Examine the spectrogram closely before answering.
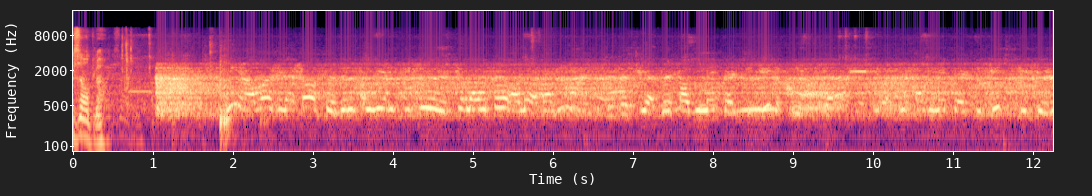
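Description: A man's voice talks through a radio loudspeaker, thin and crackly.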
